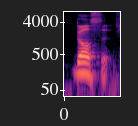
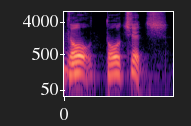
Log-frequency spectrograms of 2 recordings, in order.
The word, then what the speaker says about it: Dulcich: Dulcich. It's Sitch. Yeah. Why isn't it Dolchich? That's the like correct Croatian way to pronounce, but I guess like kind of got Americanized.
